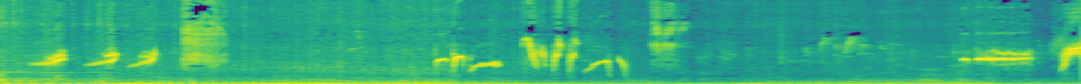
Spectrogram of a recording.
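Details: Tledekan laut (flowerpecker) trotol lure call for training untamed birds: repeated high downslurred chirps and sharp whistles, partly over a loud low motor rumble that fades midway.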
